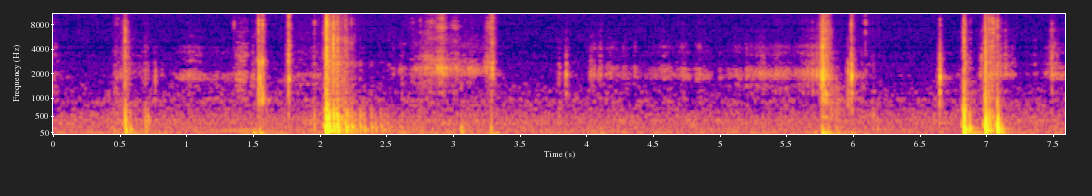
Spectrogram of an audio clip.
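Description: A utility knife shaves slices along the edge of a solid white soap bar with a yellow-orange glitter coating. Short, crisp, gritty scrapes and crunches come in scattered bursts between quiet gaps, with one longer, louder crunch near the start and a few sharp cuts toward the end.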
